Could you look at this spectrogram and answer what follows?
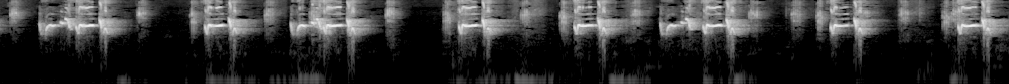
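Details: Bar-winged prinia song meant to trigger other prinias to sing, a steady series of high, bright chirp pairs with thin whistles, repeated regularly about every three-quarters of a second.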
